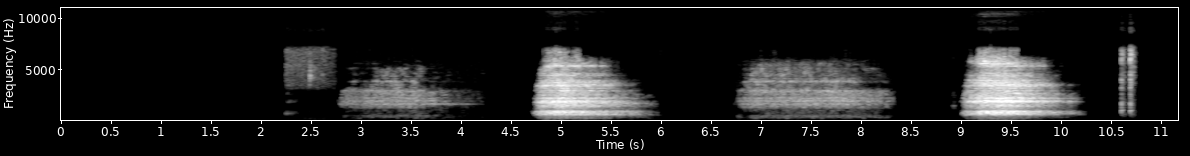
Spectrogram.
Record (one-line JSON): {"exhalation_length": "11.2 s", "exhalation_amplitude": 5072, "exhalation_signal_mean_std_ratio": 0.36, "survey_phase": "beta (2021-08-13 to 2022-03-07)", "age": "18-44", "gender": "Male", "wearing_mask": "No", "symptom_none": true, "smoker_status": "Ex-smoker", "respiratory_condition_asthma": false, "respiratory_condition_other": false, "recruitment_source": "REACT", "submission_delay": "1 day", "covid_test_result": "Negative", "covid_test_method": "RT-qPCR", "influenza_a_test_result": "Negative", "influenza_b_test_result": "Negative"}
